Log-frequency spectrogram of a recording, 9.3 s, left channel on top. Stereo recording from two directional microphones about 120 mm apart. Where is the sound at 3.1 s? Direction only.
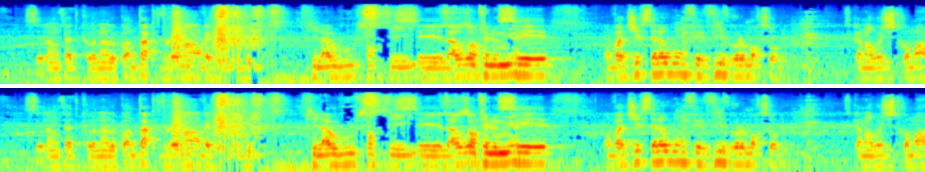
35° right (ahead or behind).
